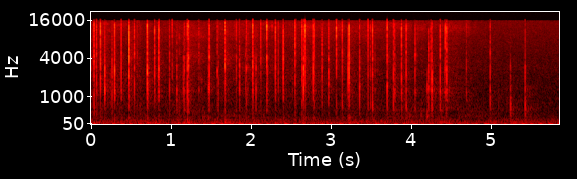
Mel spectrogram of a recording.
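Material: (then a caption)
Glass. Fingertips and long acrylic nails of both hands tap quickly on a flat, glossy, reflective glass tabletop panel, a solid sheet resting on a wooden table. The result is a rapid, uneven stream of short, bright clicks, each dying away almost at once, over a steady low rumble.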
